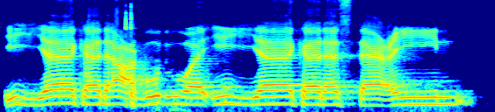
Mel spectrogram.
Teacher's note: tuan-tuan baca 2 harakat dengan dimatikan nun. Matikan nun.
